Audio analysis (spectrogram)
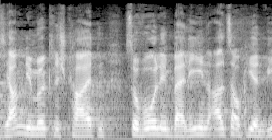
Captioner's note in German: none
